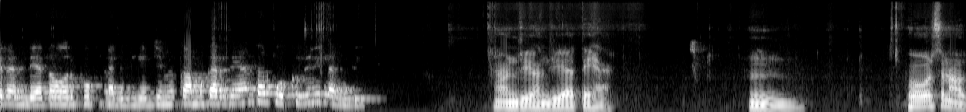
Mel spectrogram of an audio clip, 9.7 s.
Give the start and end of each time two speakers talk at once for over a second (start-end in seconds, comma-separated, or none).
none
